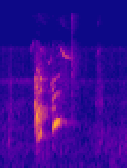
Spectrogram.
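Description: A single short dog bark, a quick sharp yelp-like burst close by, followed by quiet.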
